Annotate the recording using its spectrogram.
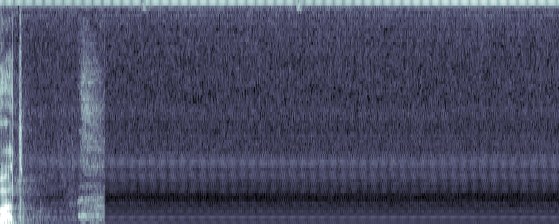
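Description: The tail of a man's spoken word, then near silence with a faint, steady electrical hum made of several thin, unchanging tones.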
